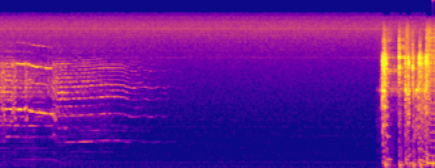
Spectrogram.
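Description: Rock music with electric guitar, its sustained notes fading out over the first two seconds, then a low hiss until a loud sound cuts in abruptly just before the end.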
